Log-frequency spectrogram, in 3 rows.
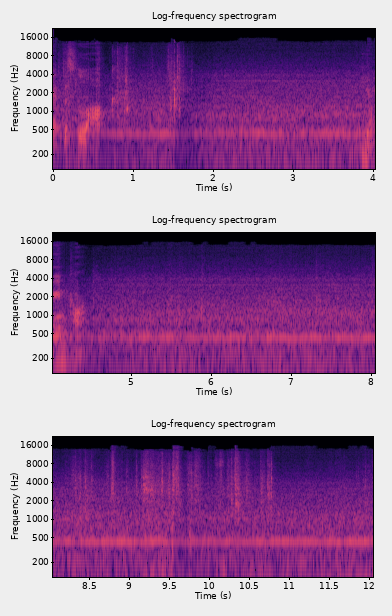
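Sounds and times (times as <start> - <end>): elevator machinery hum: 0.0 - 12.0.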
